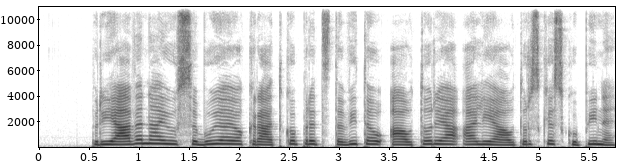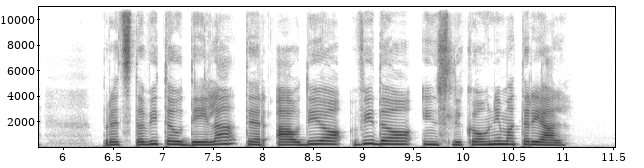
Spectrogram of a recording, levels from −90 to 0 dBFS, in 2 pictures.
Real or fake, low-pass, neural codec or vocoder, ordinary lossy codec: real; none; none; none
